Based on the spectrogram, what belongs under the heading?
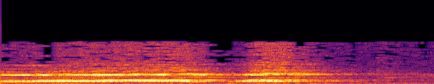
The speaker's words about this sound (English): This whistle? One long, one short.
